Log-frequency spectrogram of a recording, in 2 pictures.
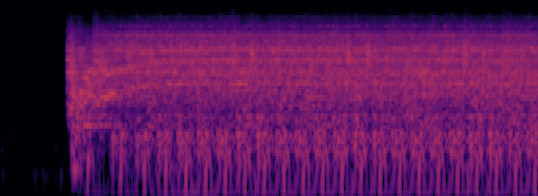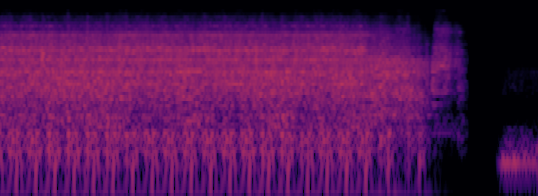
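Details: Mud mower small engine after a swap to a Mikuni slide carb with the governor arm removed: loud, buzzy, fast, slightly uneven beat for about seven seconds, then it cuts out abruptly; runs poorly, possibly lean, so the needle clip was then moved richest.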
